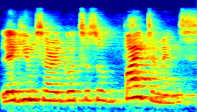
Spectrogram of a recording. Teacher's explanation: the pitch contour it steadily rises towards the end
